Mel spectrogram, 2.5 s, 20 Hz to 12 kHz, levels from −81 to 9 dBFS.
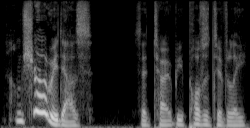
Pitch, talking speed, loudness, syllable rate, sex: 120 Hz, 165 wpm, -17 LUFS, 6.3 syllables/s, male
